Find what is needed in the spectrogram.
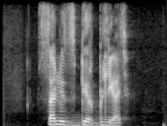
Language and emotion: Russian, angry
